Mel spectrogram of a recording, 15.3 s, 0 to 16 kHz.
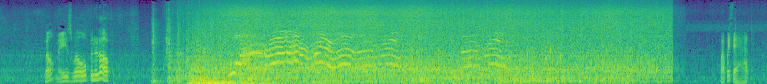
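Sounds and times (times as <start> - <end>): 
speech: 0.9 - 2.4, 4.6 - 5.2, 14.4 - 15.1
water rushing: 3.2 - 13.7
wavering sliding voice-like tones: 4.6 - 8.3, 9.1 - 10.4.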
